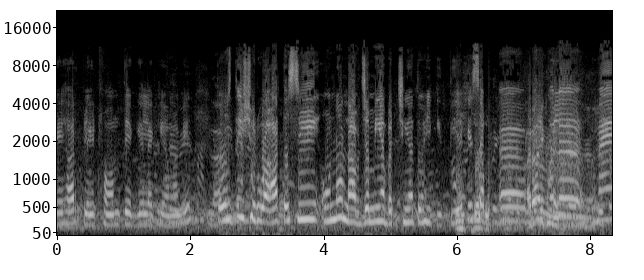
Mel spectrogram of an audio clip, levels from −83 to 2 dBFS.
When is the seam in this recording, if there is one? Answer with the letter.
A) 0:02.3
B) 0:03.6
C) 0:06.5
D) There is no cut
C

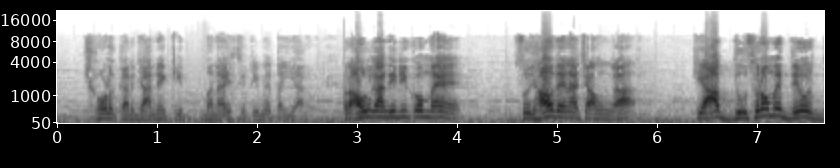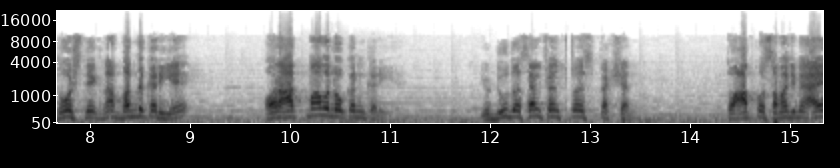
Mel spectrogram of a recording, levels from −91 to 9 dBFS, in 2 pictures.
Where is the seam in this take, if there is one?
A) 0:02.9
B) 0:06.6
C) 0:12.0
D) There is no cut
A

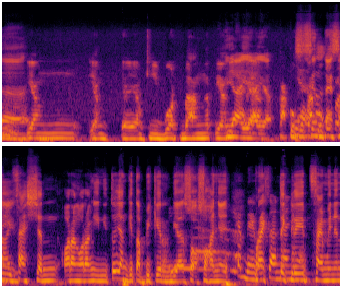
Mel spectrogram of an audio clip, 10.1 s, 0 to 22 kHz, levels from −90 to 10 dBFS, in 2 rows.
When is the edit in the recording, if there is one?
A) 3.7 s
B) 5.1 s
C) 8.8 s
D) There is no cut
B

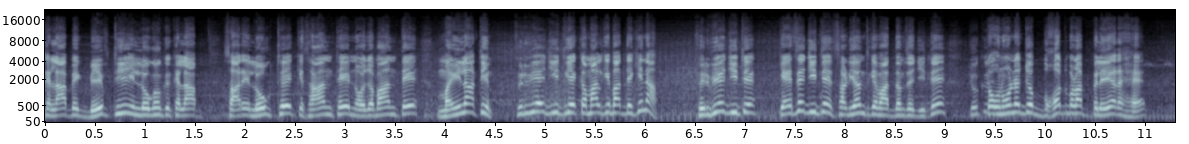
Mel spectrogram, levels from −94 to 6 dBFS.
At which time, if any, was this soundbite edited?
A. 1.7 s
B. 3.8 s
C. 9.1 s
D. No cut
C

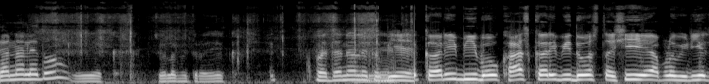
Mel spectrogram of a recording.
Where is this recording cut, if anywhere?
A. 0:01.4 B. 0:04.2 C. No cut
B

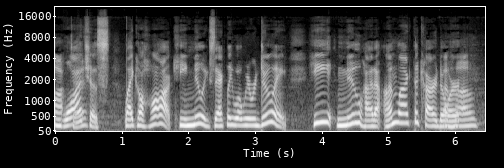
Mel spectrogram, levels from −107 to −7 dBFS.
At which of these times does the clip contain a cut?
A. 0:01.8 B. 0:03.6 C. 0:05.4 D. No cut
D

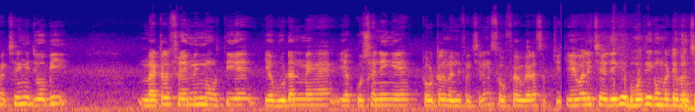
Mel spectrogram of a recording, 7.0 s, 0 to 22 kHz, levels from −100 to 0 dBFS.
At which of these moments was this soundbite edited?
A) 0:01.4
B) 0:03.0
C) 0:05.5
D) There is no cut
C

